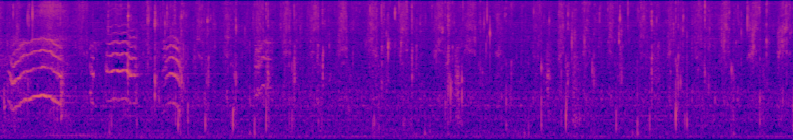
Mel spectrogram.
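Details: Newborn Cairn Terrier puppy, the fourth of a litter born indoors, gives a run of high arched squeals in the first three seconds. Clicks and soft rustling follow over a steady low hum.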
